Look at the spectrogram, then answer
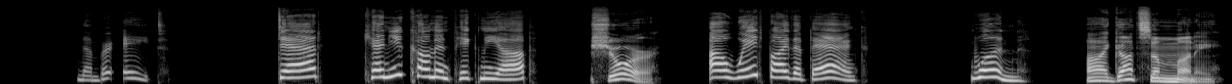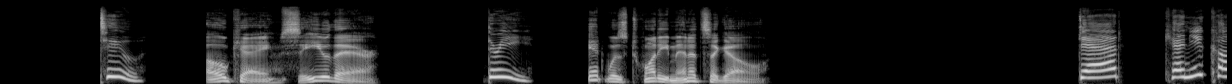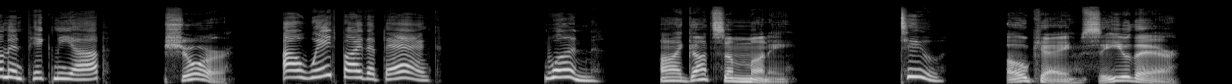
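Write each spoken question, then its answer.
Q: I'll wait by the bank.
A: 2: Okay, see you there.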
